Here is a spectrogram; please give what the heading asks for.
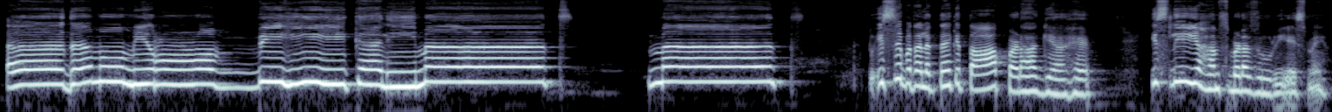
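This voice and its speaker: Woman, tajweed teacher, high voice, patient and encouraging, chants example verses. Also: lively intonation. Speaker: Quran recitation teacher. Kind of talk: online tajweed lesson, correcting students.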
